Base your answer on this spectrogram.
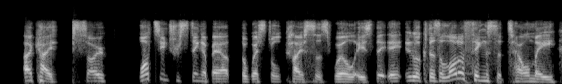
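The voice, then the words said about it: Noticeable foreign accent. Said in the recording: “If you people can handle my accent. ... We can handle the accent.”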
